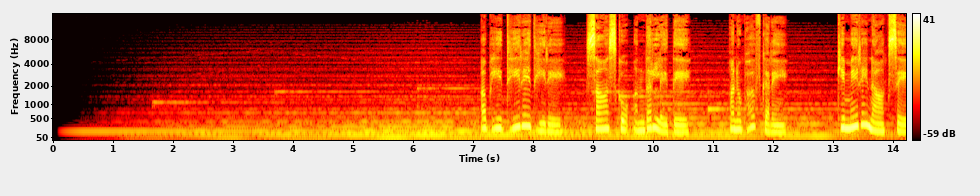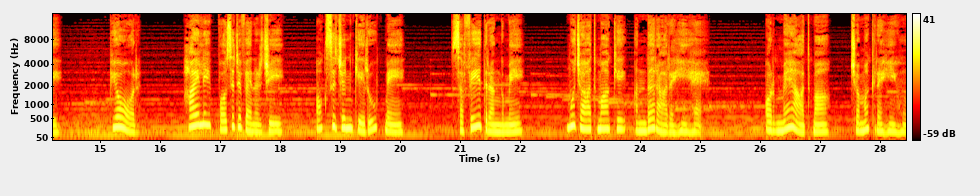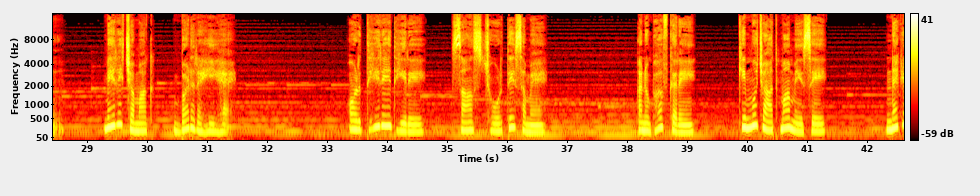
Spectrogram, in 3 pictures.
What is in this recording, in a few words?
Breathing Practice, Hindi, Meditation; SoulConsciousness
